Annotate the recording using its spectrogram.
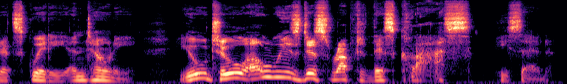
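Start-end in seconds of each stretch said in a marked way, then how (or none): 1.8-4.7 slow, raised-pitch teacher's reprimand; stern scolding. A narrator's reading. Teacher glaring at Squiddy and Tony, sternly scolding. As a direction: tell them off slowly and firmly.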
